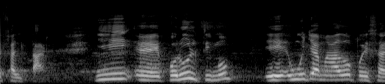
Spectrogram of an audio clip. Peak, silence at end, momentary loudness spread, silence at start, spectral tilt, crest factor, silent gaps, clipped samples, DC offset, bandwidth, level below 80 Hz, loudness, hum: -6 dBFS; 0 s; 12 LU; 0 s; -5.5 dB/octave; 16 dB; none; under 0.1%; under 0.1%; 11 kHz; -78 dBFS; -23 LUFS; none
